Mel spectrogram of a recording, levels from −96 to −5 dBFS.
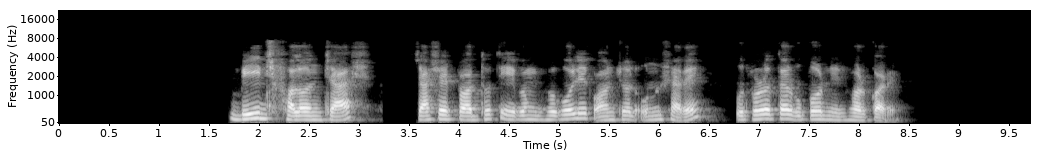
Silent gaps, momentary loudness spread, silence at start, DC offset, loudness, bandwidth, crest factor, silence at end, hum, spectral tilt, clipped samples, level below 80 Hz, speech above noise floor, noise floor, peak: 3.45-3.50 s; 9 LU; 1.7 s; under 0.1%; -17 LUFS; 7.6 kHz; 18 dB; 1.35 s; 50 Hz at -45 dBFS; -8 dB/octave; under 0.1%; -60 dBFS; over 73 dB; under -90 dBFS; -2 dBFS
